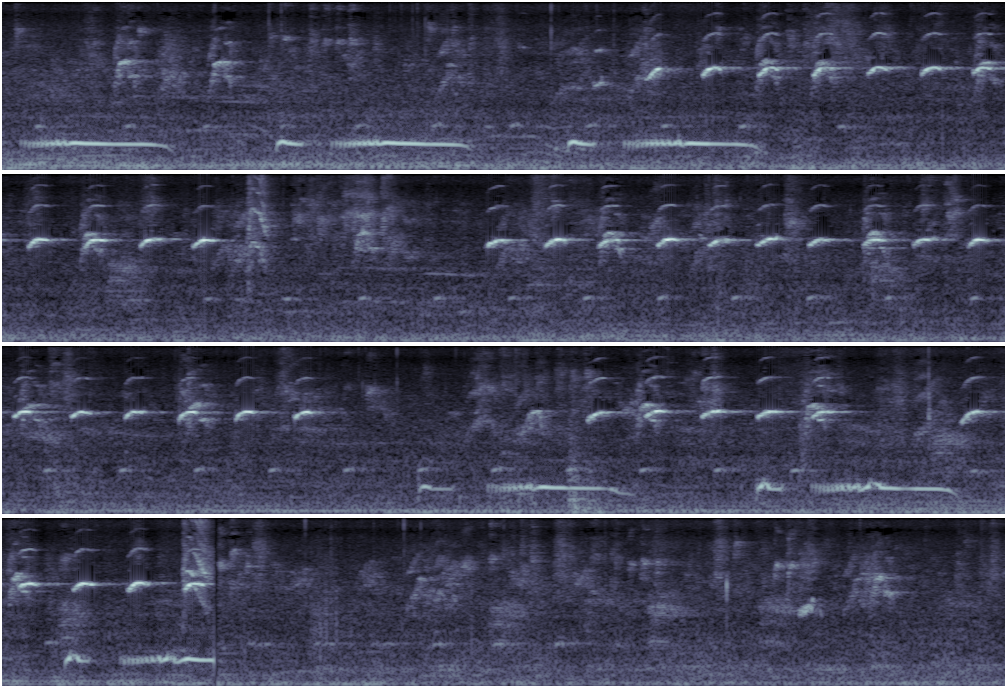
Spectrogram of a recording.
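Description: Birds calling: long runs of short, evenly repeated high chirps, about three a second, with a lower cooing call near the start and again alongside the later chirps. All of it stops shortly after two-thirds of the way through. Scattered short clicks run underneath.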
